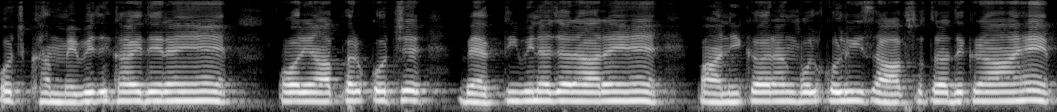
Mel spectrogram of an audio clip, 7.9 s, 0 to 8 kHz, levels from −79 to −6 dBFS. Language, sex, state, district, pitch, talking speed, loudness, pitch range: Hindi, male, Chhattisgarh, Kabirdham, 205 Hz, 205 wpm, -16 LUFS, 200-205 Hz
